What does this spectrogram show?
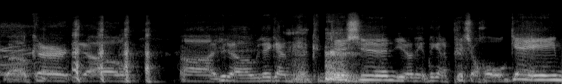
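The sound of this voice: A man puts on a character voice, high-pitched, gravelly and raspy, with lively intonation. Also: moderate pace.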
